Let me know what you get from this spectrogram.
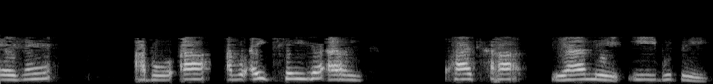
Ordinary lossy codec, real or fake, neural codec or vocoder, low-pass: MP3, 16 kbps; fake; vocoder, 22.05 kHz, 80 mel bands, HiFi-GAN; 3.6 kHz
